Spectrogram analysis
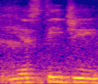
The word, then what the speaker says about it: ESTG: I didn't know how to pronounce it, because I see it and I'm like, is it SG or is it ESTG? ESTG. Yeah. Fentanyl King.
